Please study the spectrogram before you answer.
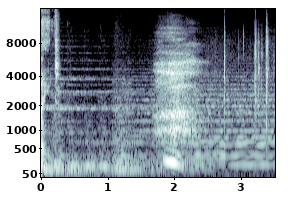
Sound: sighing

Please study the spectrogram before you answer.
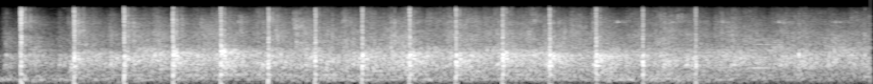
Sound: clapping

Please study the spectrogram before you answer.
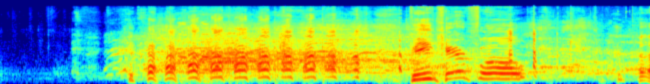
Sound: laughter

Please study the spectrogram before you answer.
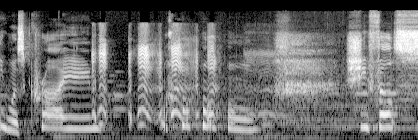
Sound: baby crying

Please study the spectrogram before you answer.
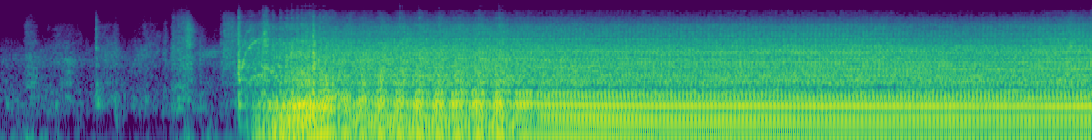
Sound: engine noise

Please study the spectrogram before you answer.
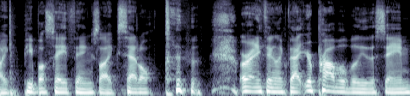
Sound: chuckling

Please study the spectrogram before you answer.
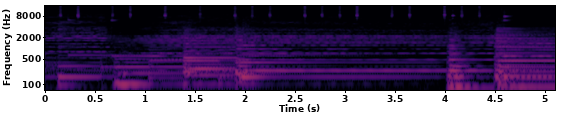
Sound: intensified cursing

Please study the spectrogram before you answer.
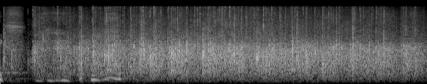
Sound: applause

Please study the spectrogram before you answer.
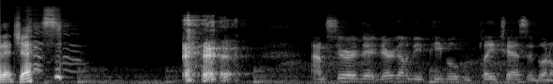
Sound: laugh

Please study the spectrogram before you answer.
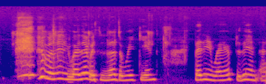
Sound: laughs

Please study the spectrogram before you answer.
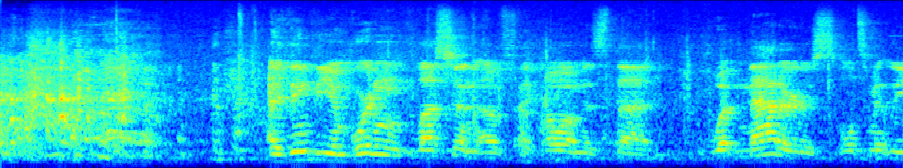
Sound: laugh

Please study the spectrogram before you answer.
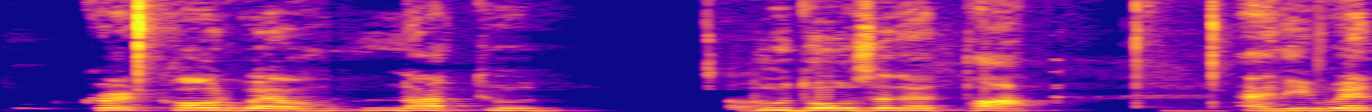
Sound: speaking Hawaiian

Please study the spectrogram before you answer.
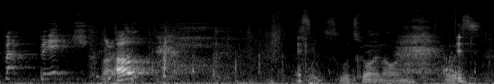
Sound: Tobi laughing

